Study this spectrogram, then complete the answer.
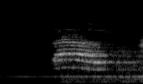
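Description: A cat gives one clear, drawn-out meow close by, rising and then tailing off, with a faint steady hum underneath.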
